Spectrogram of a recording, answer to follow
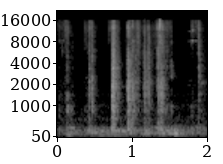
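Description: A deck of tarot cards being shuffled and handled by hand: a run of faint, irregular card clicks and flicks.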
